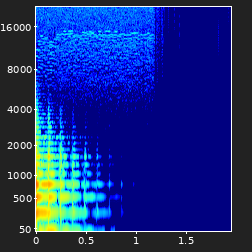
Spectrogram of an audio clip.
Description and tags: SwarajiwaTH Perc1 C4
Bell-like percussion at C4 note
bell, percussion, synth1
